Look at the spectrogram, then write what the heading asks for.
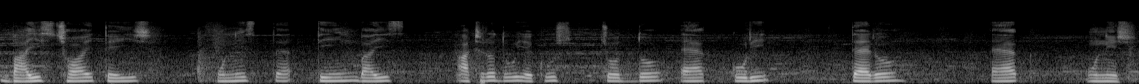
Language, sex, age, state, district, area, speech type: Bengali, male, 30-45, West Bengal, Purba Bardhaman, urban, spontaneous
